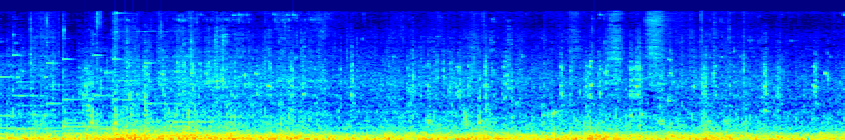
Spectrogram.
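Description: A car driving slowly over a rough, stony dirt road, heard from inside the cabin: a steady low rumble with frequent knocks and rattles from the wheels and body.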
